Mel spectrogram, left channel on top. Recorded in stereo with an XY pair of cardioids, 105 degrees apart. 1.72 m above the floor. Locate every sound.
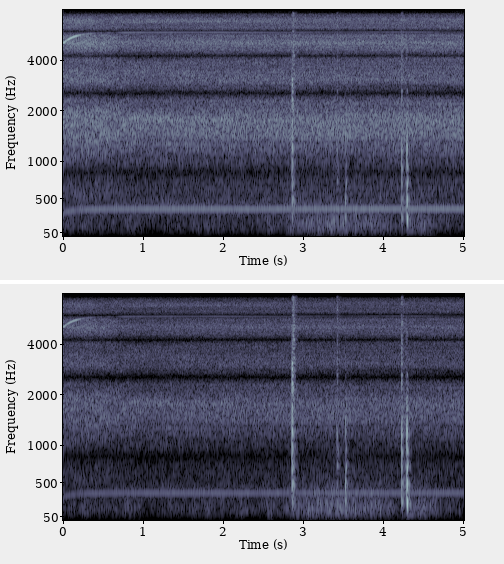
0.0 s a machine running: 45° left
2.9 s chopping: 30° right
